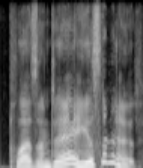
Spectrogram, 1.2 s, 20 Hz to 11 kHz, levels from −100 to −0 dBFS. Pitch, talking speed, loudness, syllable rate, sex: 265 Hz, 200 wpm, -15 LUFS, 4.8 syllables/s, female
